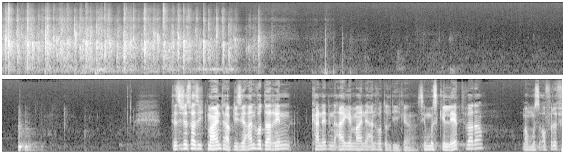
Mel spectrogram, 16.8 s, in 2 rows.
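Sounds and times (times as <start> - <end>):
audience applause: 0.0 - 4.1
speech: 11.0 - 16.8.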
